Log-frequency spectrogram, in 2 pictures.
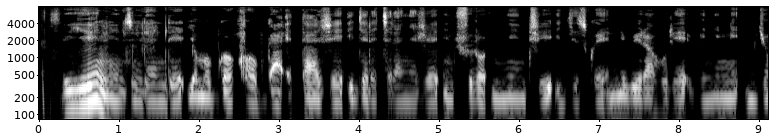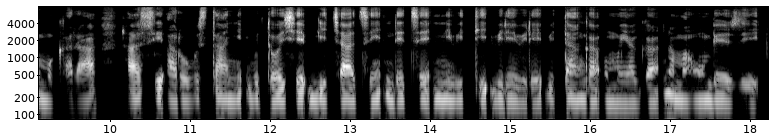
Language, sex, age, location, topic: Kinyarwanda, female, 36-49, Kigali, finance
